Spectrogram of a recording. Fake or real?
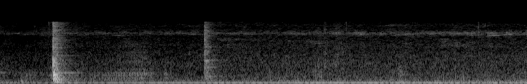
real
